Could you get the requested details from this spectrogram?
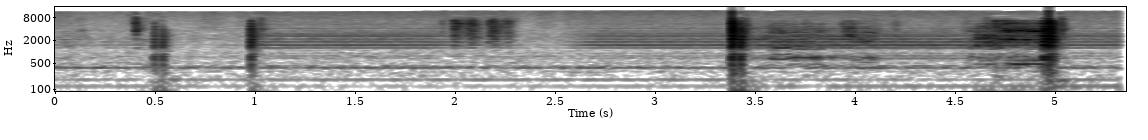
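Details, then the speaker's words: Zenith Y825 vacuum tube AM/FM radio on restricted power near 120 V: a steady low hum with a buzzy edge and faint broadcast bits and clicks; the set hums instead of playing cleanly, source not yet found. "Okay, and what do we got? What do we got? And nothing but a hum. Hum, hum, hum."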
